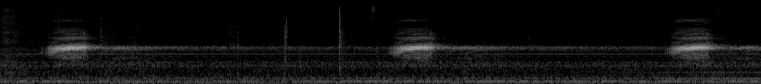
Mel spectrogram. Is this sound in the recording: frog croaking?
yes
